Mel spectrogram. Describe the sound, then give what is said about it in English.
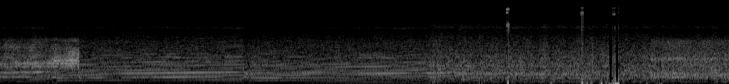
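A race car engine screams from Ross Chastain's in-car camera, its pitch climbing and dropping through quick gear changes, then turning into a rougher roar punctuated by a few sharp knocks near the end. “But I want to go on board and hear Ross Chastain's in-car camera and then also some driver reaction in-car immediately when it happened.”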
